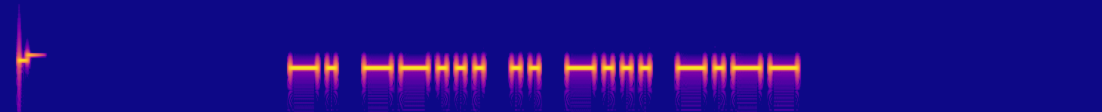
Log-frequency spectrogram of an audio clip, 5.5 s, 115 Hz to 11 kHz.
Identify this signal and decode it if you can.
Morse code, heard as a keyed tone, about 26 wpm, 700 Hz. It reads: N7IBY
